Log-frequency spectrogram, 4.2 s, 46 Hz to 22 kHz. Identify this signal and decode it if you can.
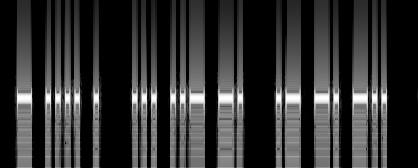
Morse code, heard as a keyed tone, about 25 wpm, 600 Hz. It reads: THE SUN AND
